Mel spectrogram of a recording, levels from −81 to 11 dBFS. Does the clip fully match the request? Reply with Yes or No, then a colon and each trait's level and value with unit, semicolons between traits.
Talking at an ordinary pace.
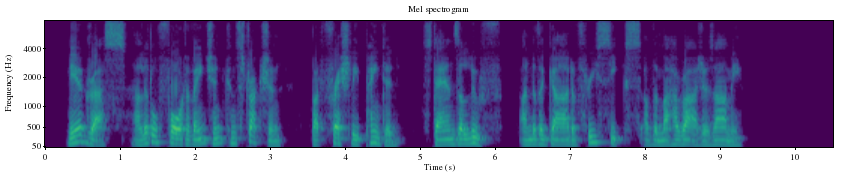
No: slow, 130 wpm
